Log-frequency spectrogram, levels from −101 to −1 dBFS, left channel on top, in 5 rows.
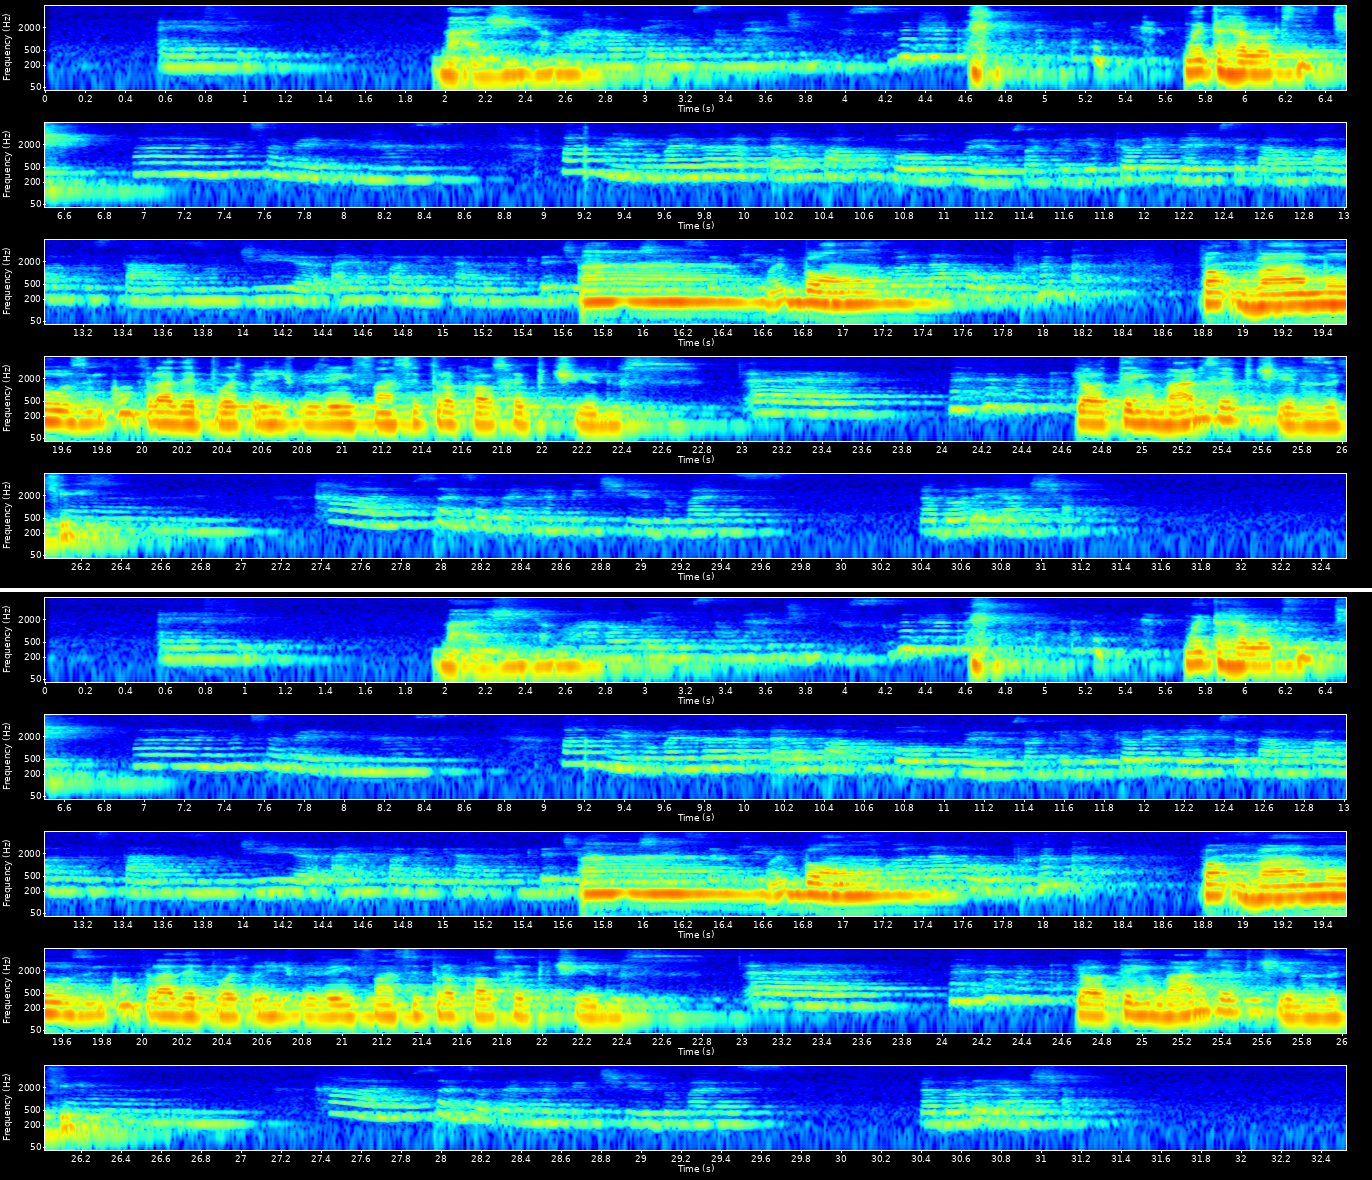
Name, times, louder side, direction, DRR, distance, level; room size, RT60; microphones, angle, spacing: voice 1, 0.5-1.1 2.6-4.7 6.9-8.4 8.8-16.2 16.5-18.2 18.9-19.3 19.7-20.4 23.0-23.6 24.0-24.5 25.5-25.6 26.1-26.9 27.4-29.4 30.4-31.1, equal, 5° left, 0 dB, 4.3 m, -48 dB
voice 2, 1.9-2.8 4.6-4.7 5.7-6.6 15.7-17.3 18.8-22.5 24.7-26.3, left 2 dB, 75° left, 12 dB, 1.2 m, -29 dB
21.0 x 19.0 x 7.0 m, 1.0 s
head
